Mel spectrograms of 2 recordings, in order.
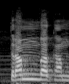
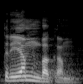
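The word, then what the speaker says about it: त्र्यंबकम्: पर आया होती है त्रंबकम लोग बोलते हैं पर यह जो कि मंत्र है त्रियंबकम और फिर क्या बोलते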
